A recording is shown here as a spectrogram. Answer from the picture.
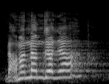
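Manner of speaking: very loud, high-pitched outcry; yelled rhetorical question; mock-indignant shout. Real, not acted. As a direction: shout it as a comic protest to the congregation. Mock protest to the congregation.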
